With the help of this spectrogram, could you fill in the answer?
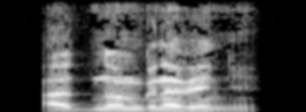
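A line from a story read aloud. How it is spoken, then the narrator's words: Muttered. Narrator (Russian): пробормотал он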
